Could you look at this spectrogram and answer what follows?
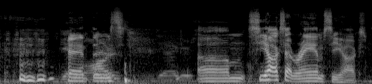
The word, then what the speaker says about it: Jaguars: Panthers at Jaggers. – Jaggers. – Let me change that over here too. – I'll go Jaggers. – How do you say it then? – Jaguars. – Jaguars. Let's go Jaguars.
